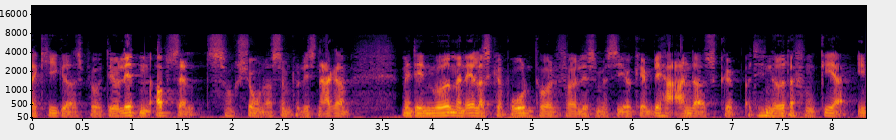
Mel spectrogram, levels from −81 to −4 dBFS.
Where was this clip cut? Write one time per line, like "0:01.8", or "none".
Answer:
none

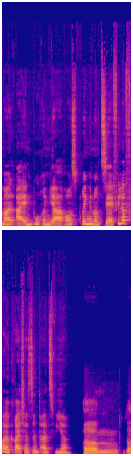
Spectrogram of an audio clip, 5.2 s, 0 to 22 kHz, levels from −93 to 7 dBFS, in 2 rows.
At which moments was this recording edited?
0:04.1

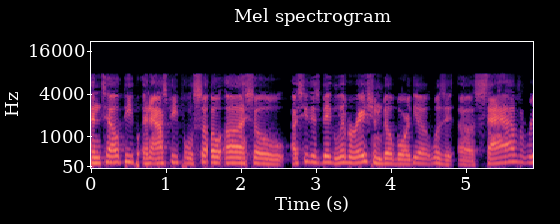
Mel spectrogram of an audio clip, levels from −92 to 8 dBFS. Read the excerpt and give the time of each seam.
0:02.1
0:04.3

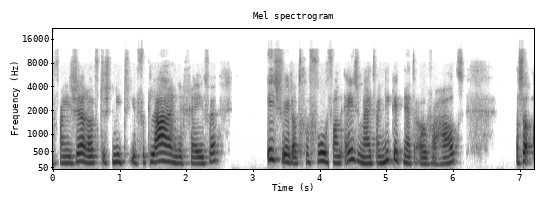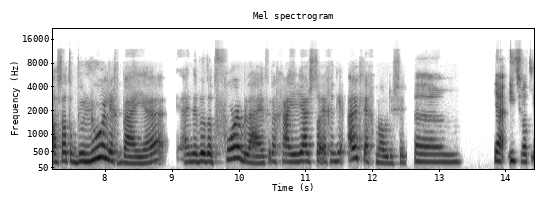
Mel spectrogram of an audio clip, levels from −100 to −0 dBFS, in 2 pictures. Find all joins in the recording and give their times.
0:04.1
0:12.5

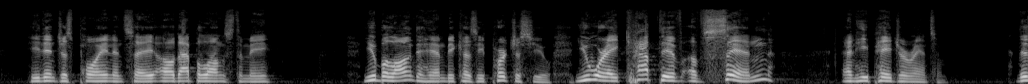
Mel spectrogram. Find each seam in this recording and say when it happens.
0:03.5

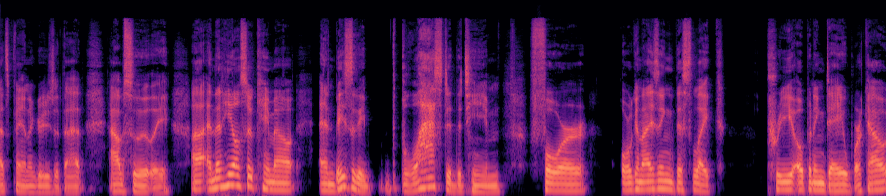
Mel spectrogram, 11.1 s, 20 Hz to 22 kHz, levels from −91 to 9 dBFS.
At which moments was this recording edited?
none

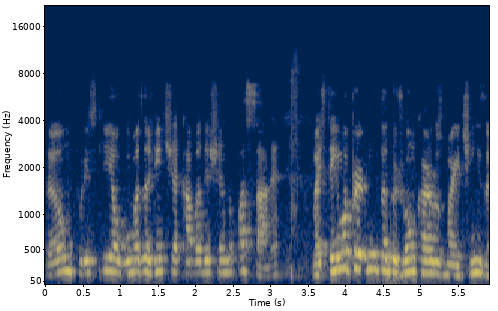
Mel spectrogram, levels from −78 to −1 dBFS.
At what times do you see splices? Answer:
none

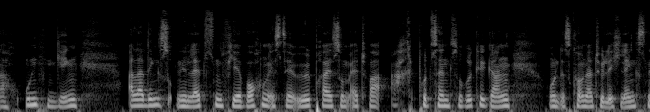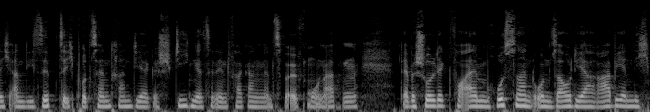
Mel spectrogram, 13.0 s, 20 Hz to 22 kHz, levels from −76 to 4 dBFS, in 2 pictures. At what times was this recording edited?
0:01.7
0:10.5

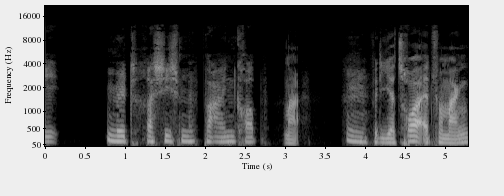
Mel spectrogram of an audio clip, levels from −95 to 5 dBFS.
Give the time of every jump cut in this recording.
0:03.7

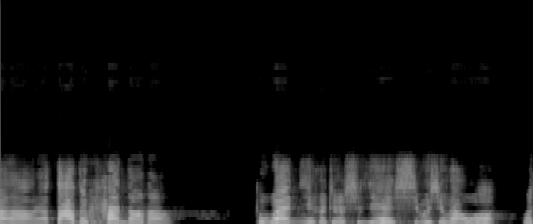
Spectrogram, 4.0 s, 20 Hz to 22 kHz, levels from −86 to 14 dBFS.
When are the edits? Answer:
0:01.7

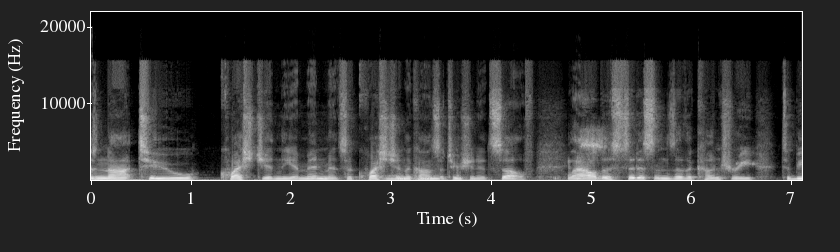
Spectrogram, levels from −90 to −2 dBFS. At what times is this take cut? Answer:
0:04.8

